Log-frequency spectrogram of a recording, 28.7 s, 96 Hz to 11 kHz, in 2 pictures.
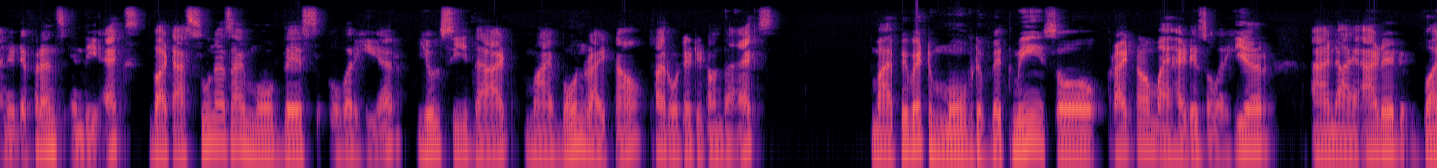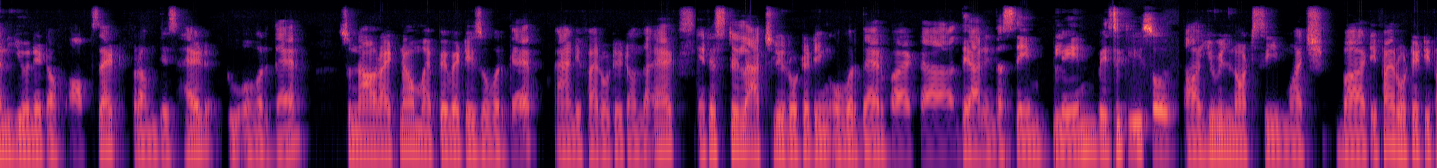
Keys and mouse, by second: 0.5 r, 1.4 middle click, 2.2-3.5 drag, 3.8 middle drag, 4.5 middle click, 4.8 shift+middle drag, 7.2 r, 10.5 middle click, 19.8 r, 26.4 r.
